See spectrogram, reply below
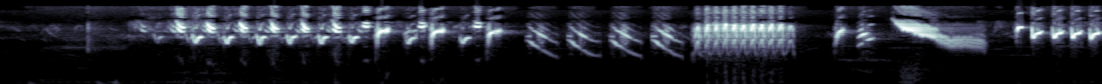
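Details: Goldfinch song of the style called tiwawati: rapid high twittering trills of repeated chirps, a dense buzzy burst near the middle, a sharp descending whistle, then quick repeated notes, clean with no background sound.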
